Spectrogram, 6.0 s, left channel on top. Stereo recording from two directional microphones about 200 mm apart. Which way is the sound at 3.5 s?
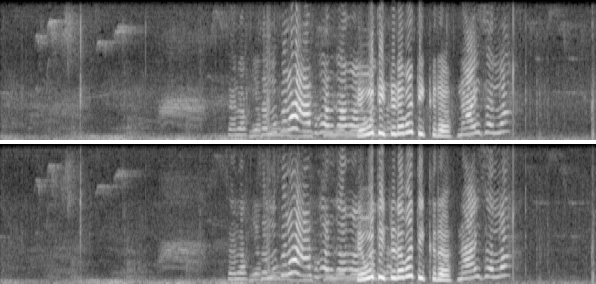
25° right (ahead or behind).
